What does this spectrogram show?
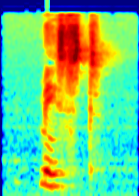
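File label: "mist", English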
